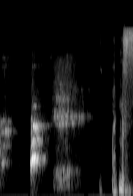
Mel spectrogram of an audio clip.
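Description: A dog barks once, short and sharp, about half a second in, followed by a fainter, breathier sound.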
